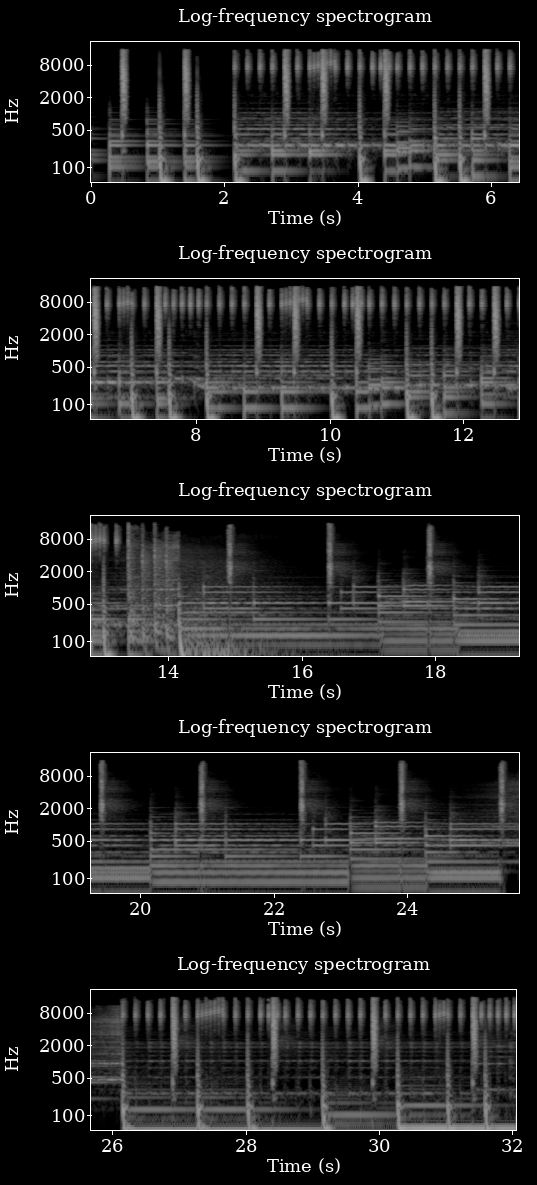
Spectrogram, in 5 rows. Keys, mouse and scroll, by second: 13.2-32.0 alt+shift+drag.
